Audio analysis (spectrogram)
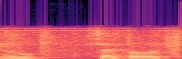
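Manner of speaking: ordinary talk, nothing marked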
